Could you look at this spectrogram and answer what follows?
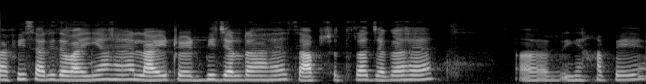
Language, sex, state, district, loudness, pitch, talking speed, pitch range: Hindi, female, Punjab, Pathankot, -19 LUFS, 210 Hz, 165 wpm, 195-220 Hz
